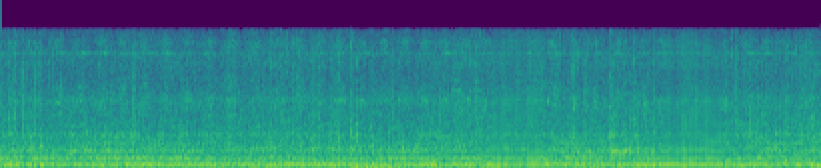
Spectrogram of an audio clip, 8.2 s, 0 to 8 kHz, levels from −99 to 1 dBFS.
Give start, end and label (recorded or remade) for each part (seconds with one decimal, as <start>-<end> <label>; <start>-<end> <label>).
0.0-4.9 recorded; 4.9-5.4 remade; 5.4-6.6 recorded; 6.6-7.2 remade; 7.2-8.2 recorded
